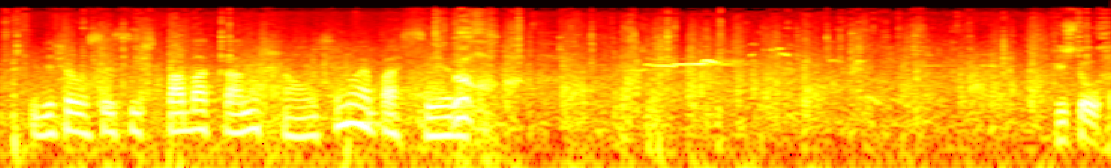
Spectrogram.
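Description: An adult man talks with animation close to a microphone.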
